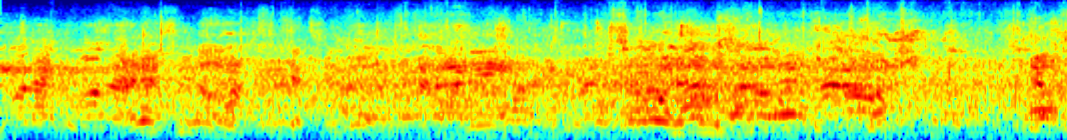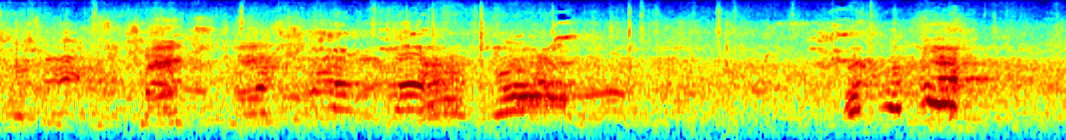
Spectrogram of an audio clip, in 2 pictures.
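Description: Several men's voices calling out across an open football ground, overlapping and indistinct.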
